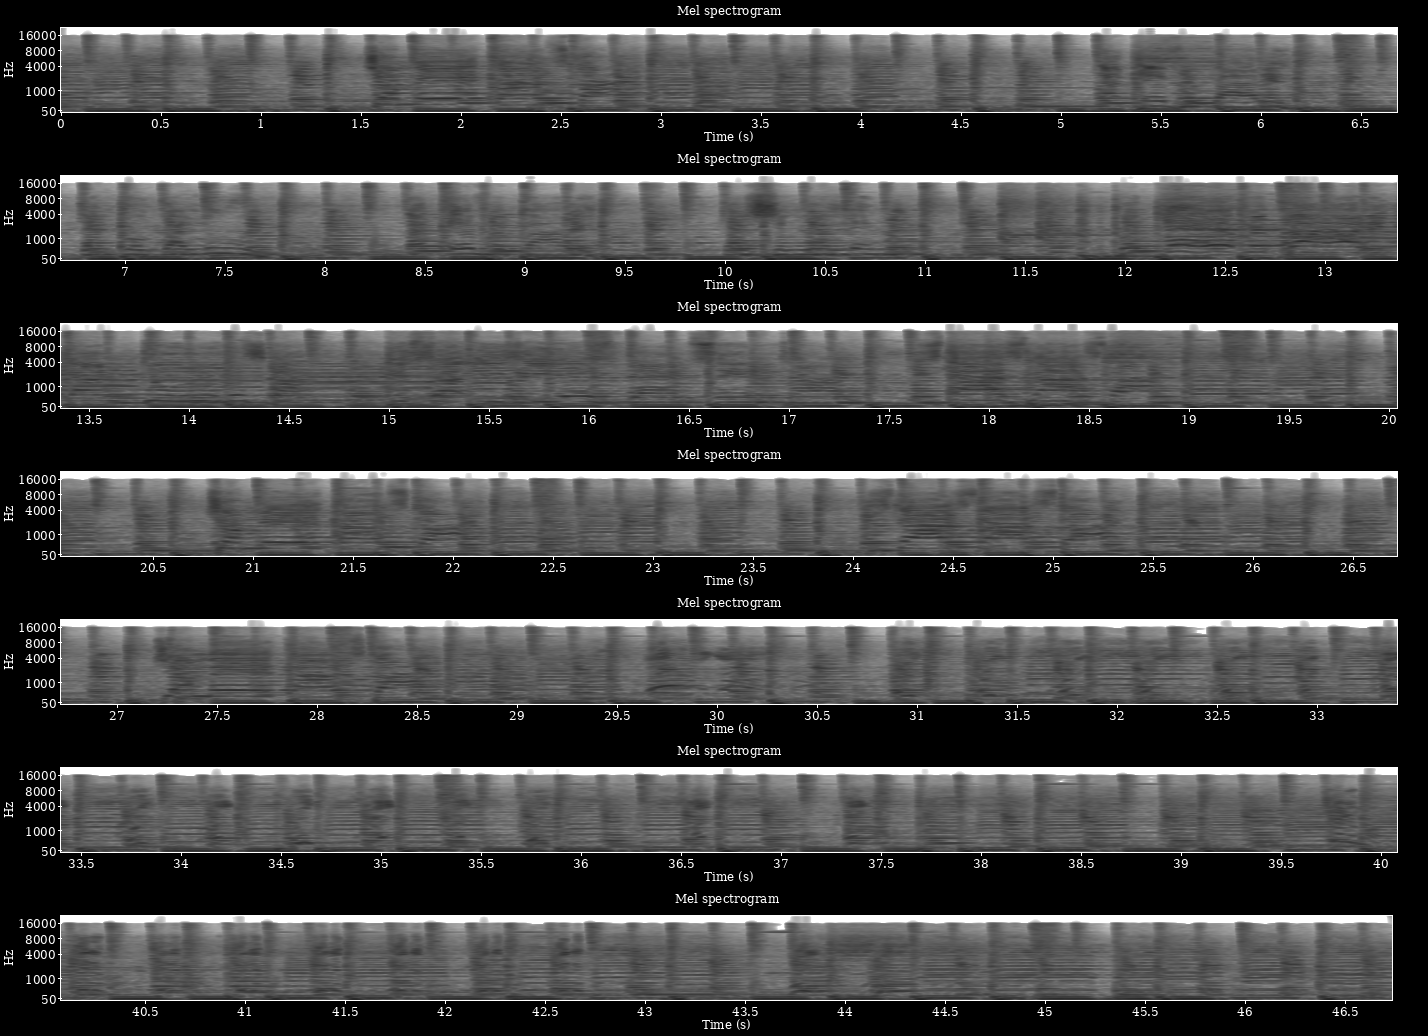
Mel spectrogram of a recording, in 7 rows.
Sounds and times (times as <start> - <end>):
Psychedelic rock: 0.0 - 46.7
Ska: 0.0 - 46.7.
